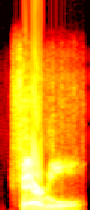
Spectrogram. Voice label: "ferule", American

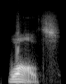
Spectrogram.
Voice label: "waltz", American

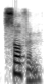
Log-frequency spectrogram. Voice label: "soften", Indian

